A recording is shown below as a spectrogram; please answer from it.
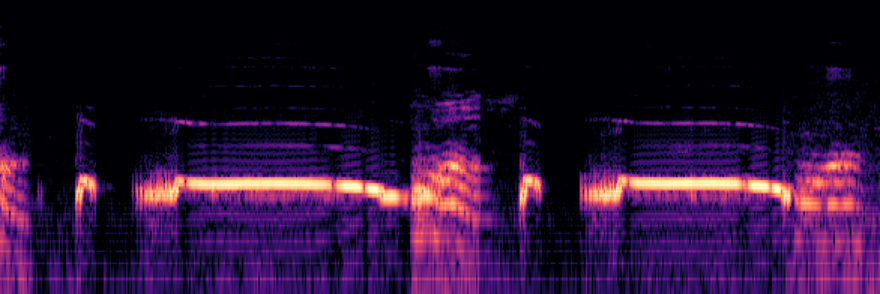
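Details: National champion puter pelung dove, a kept contest bird, delivering two long sustained coos, each held about two seconds on a steady tone and dropping slightly at the close. Short throaty notes come before and between them.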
